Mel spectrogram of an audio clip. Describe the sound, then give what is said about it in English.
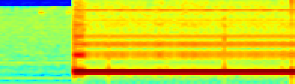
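After half a second of near-silence, a loud, steady telephone line tone switches on during a repeated attempt to place a call, a buzzy mid-pitched hum like a busy signal, holding unbroken to the end with no voices. “Okay, I guess we're going to try to call him again.”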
